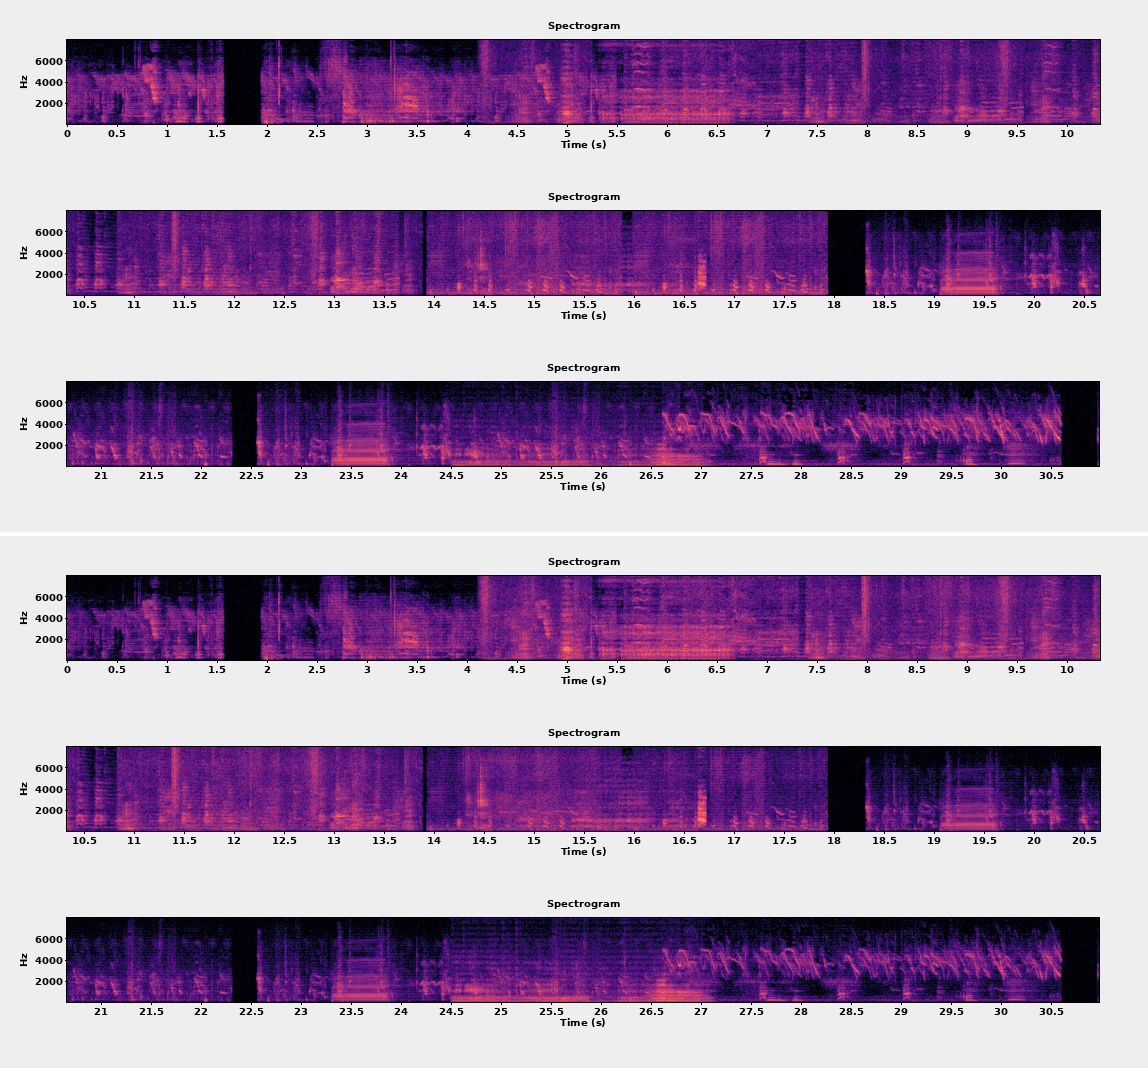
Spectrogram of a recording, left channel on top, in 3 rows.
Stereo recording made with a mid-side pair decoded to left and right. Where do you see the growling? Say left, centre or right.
right.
